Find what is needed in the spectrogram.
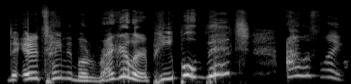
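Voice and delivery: high, loud indignant questioning; incredulous outrage. Real, not acted. Host objects to pranking regular people on television, incredulous. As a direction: push the pitch up in appalled disbelief.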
